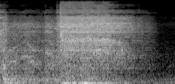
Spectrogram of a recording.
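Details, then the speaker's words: LS-swapped (6L) Unimog 404 parked about half a year, left in gear, cranking fast but not firing; fuel heard running in the rail sounding like air in it, likely low on gas; cranks but won't start. "Like I can hear it, the fuel running in the rail, and it sounds like it's got air in it."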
